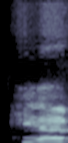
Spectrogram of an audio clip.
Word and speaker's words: Kiev: You know, I mean, y'all realize that, I mean, Ukraine and specifically Kiev or Kyiv, however you want to pronounce it, those are both proper ways.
